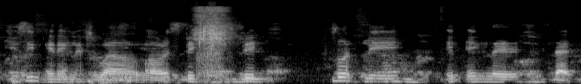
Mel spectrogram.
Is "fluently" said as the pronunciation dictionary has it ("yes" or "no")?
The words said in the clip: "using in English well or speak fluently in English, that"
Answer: no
